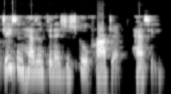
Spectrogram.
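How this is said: It sounds like confirming what is already known.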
